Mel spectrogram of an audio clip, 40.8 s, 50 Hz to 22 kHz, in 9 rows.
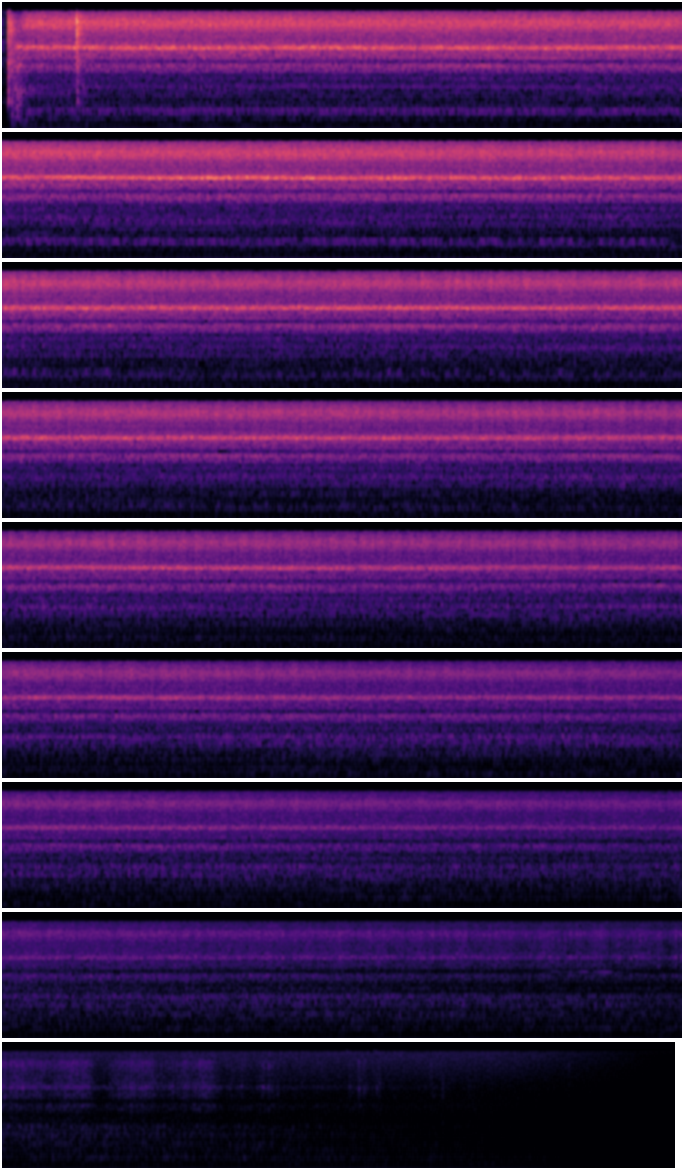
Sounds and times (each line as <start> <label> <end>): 0.0 Electrical bench grinder being started and stopped immediately 38.1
